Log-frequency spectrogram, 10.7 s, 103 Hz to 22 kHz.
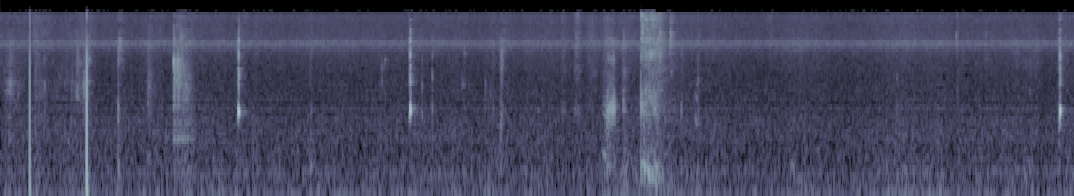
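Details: Hiccups recorded 2014-10-15: several soft, sharp clicks at irregular intervals in a quiet room.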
